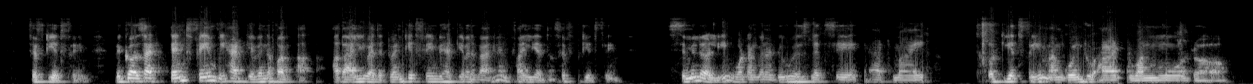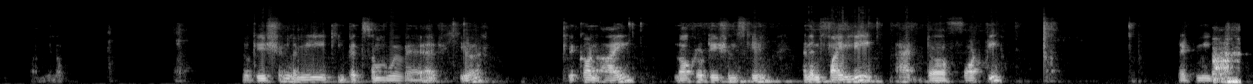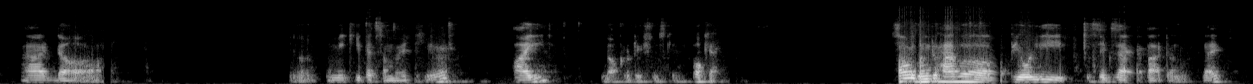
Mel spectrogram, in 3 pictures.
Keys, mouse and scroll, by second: 7.5-10.6 drag, 11.9 g, 12.2 x, 14.5 g, 18.5 i, 22.2-25.2 drag, 27.7 g, 31.1-34.9 right drag.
